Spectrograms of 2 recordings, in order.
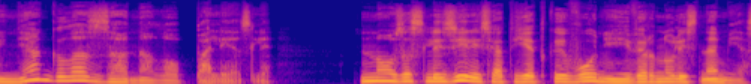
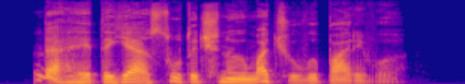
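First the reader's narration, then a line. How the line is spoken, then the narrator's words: Calm old woman. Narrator (Russian): спокойно ответила старушка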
